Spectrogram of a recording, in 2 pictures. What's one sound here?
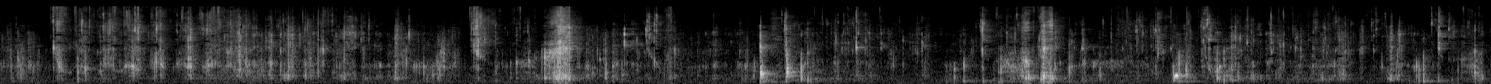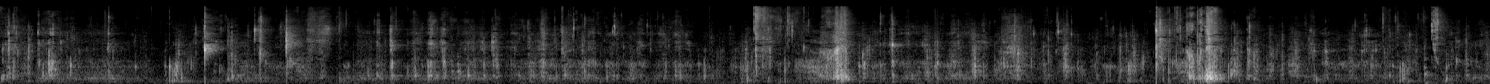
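A man chews food wetly and smacks his lips close to a microphone.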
